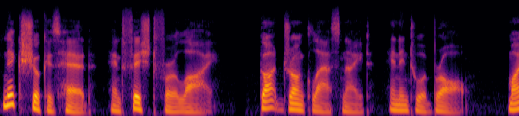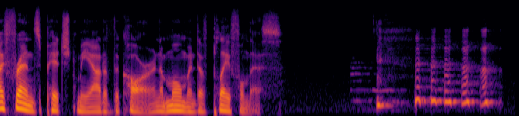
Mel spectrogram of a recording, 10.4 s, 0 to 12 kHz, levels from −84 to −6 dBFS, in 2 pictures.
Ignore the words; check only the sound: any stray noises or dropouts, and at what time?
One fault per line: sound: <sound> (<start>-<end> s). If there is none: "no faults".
sound: laugh (8.7-10.2 s)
